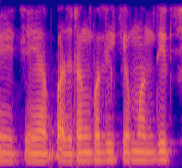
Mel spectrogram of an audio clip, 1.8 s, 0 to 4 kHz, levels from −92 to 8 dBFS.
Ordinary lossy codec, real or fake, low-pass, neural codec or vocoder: none; real; 3.6 kHz; none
